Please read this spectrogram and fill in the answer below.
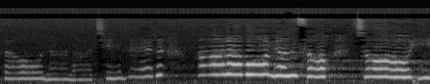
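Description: A woman singing a slow Korean melody, holding long steady notes. She sings louder and higher from about halfway through.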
